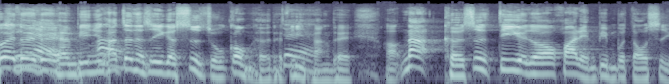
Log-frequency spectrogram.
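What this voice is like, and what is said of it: Usual voice. Nothing is said of it.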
